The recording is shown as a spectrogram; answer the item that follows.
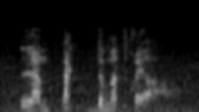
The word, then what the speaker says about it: L'Impact de Montréal: It is the Montreal Impact, or as it's pronounced in French, L'Impact de Montréal.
